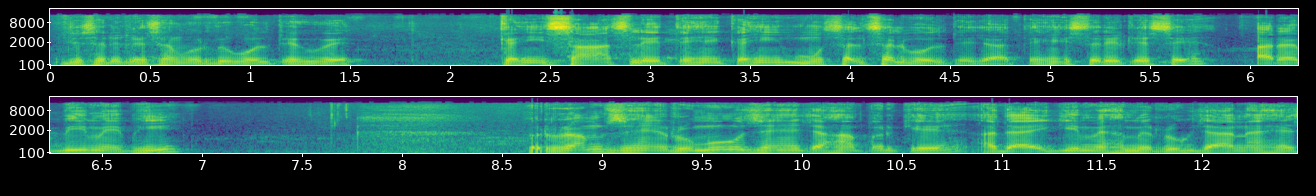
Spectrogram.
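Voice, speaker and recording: A man's voice: mid-range voice, darkish tone, slight background noise. A man teaching a class on Quran recitation rules, explaining step by step and repeating examples. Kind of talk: classroom lecture.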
